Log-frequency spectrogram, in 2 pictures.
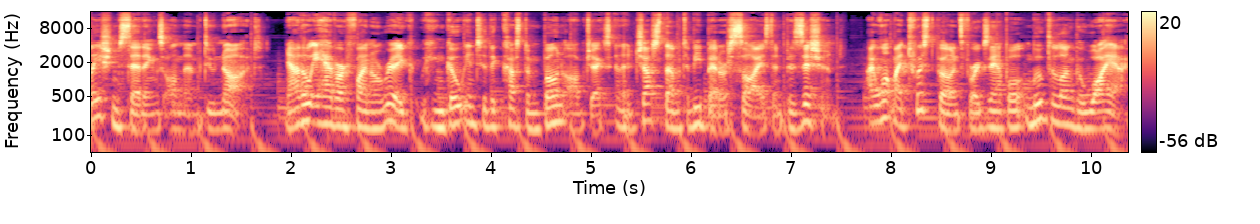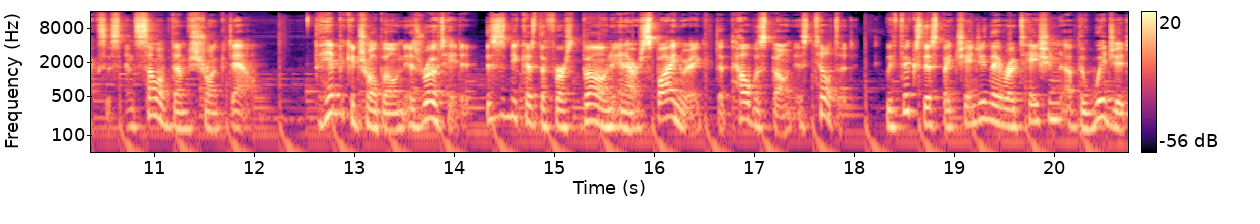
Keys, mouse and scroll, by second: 1.7 click, 4.5 Tab, 6.6 middle click, 6.8 click, 6.9 click, 7.3 middle click, 7.4 shift+middle click, 7.4 click, 7.5 click, 7.7 Tab, 7.9 click, 8.0 click, 8.0 KP_Decimal, 8.4 click, 8.5 scroll down 2, 8.6 middle click, 8.7 click, 8.8 click, 9.0 Tab, 9.1 click, 9.2 click, 9.4 Tab, 9.5 middle click, 9.6 shift+middle click, 9.6 click, 9.8 click, 10.0 Tab, 10.1 click, 10.3 click, 10.6 Tab, 10.7 middle click, 10.8 shift+middle click, 10.8 middle click, 10.9 click, 11.0 click, 11.1 KP_Decimal, 11.4 click, 11.6 click, 11.7 Tab, 11.9 click, 12.0 click, 12.2 Tab, 12.2 scroll down 2, 12.3 shift+middle click, 12.3 middle click, 15.0 click, 15.4 shift+click, 15.8 scroll up 2, 16.0 click, 16.3 shift+middle click, 16.5 middle click, 16.6 shift+middle click, 17.3 shift+click, 17.6 click, 18.7 click, 19.5 click, 19.8 ctrl+z, 19.9 click, 20.1 ctrl+z, 20.6 middle click.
